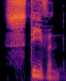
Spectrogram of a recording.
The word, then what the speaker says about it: Stephen: Stephen is pronounced with a V. Stephen.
